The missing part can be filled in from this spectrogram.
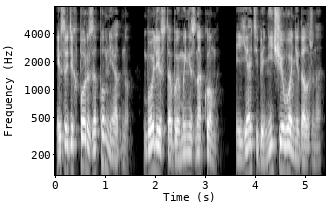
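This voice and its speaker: A man's voice: on the low side, expressive, a little fast. A man voicing a sly, mocking noblewoman who talks down to her caller.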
